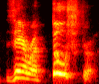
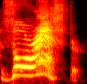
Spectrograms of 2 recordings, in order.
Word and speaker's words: Zarathustra: name also called zerusta the t is pronounced like ta like the like the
